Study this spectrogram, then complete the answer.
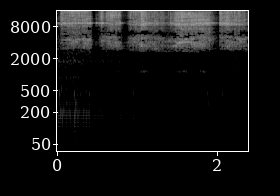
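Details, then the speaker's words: Vintage RCA Victor 45-EY-2 45 RPM record player after all capacitors were replaced: hum with volume up, and only a thin scratchy sound from the needle with no music from the speaker. Later fixed by a new phono cartridge. "there's a still a hum i turn the volume down you can hear hear the music but it's not coming through the speaker"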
